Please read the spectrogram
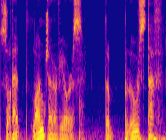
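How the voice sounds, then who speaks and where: A man's put-on character voice, very deep and low in pitch, at a fairly slow pace. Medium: read story. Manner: warm.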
